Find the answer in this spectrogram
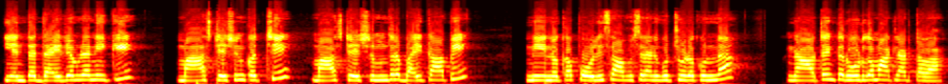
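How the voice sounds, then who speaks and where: A man's voice: sits high, steady tone, moderate pace, fairly bright tone, smooth. A voice artist voicing a strict, scolding male police officer in a cartoon. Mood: stern. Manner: scolding, commanding.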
